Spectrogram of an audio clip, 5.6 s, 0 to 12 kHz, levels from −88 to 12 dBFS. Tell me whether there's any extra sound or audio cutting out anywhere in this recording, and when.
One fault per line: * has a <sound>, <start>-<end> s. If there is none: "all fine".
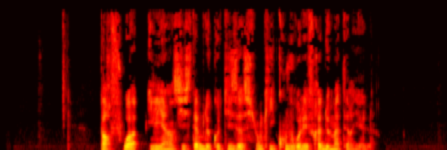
all fine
